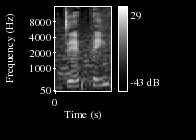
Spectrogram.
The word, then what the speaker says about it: dipping: YouTube, já sabe que a gente vai falar dipping, porque se tem double consonants, esses dois P's aqui, então significa que a vogal anterior não pode ser um ditongo.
